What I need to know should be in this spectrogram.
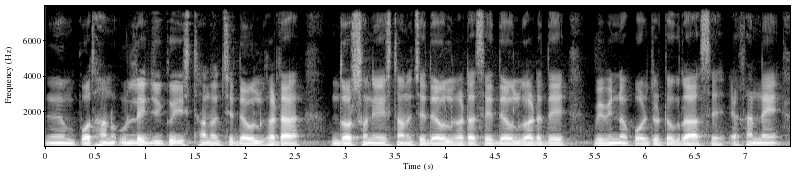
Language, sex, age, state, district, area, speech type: Bengali, male, 18-30, West Bengal, Purulia, rural, spontaneous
